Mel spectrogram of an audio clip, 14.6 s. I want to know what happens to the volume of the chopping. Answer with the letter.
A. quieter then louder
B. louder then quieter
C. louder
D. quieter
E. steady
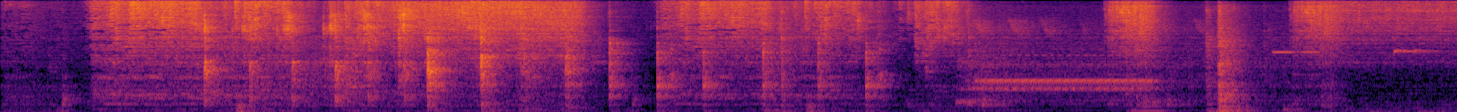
B.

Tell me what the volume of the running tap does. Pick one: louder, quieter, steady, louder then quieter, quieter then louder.
quieter.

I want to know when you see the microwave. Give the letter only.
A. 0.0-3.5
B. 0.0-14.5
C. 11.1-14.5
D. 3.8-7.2
C.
